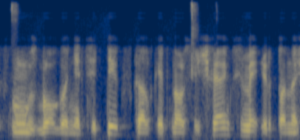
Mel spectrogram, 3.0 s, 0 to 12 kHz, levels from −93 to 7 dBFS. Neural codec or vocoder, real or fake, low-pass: none; real; 10.8 kHz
